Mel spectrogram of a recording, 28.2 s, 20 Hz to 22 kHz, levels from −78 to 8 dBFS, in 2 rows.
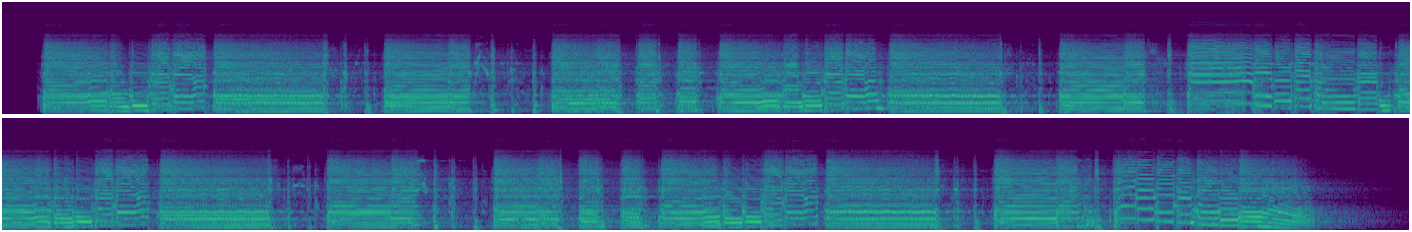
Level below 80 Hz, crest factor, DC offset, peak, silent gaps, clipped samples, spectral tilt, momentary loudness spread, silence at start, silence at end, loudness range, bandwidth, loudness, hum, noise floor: -60 dBFS; 12 dB; under 0.1%; -12 dBFS; none; under 0.1%; -5.5 dB/octave; 7 LU; 0.4 s; 0.65 s; 2 LU; 11 kHz; -24 LUFS; none; -58 dBFS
